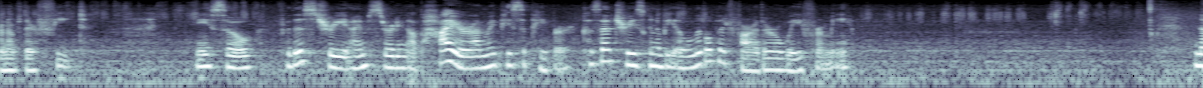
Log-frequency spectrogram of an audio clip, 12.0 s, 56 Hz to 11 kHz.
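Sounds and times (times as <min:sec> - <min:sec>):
paintbrush swishing across paper: 0:00.0 - 0:02.8, 0:08.4 - 0:12.0.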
